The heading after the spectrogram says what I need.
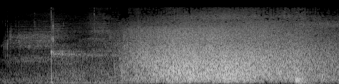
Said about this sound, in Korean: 이야, 이게 또 여름도 아닌데 약간 쌀쌀해지는데 해변가 파도 소리. 네. 이게 무슨 소리인지 이제 아시죠? 보물 소리입니다.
